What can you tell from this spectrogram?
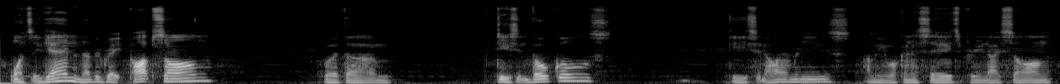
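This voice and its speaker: A man's voice: fairly low pitch, a little mellow. Rambling young man reviewing albums. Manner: rambling, hesitant with many ums. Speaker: music reviewer. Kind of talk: casual album review vlog.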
